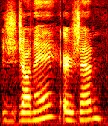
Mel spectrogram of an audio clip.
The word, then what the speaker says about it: Jane Avril: But anyway, her name is Jeanne. But I'm going to say Jane because it's spelled Jane.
